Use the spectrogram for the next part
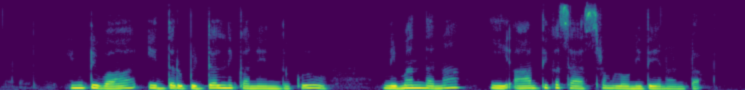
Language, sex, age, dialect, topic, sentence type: Telugu, female, 18-24, Southern, banking, statement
